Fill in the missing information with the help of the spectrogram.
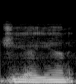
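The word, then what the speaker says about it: Gansevoort: You can pronounce it Gansevort, New York.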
